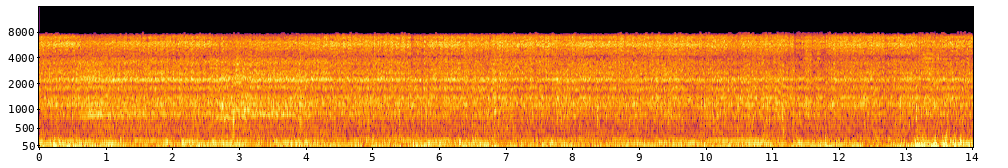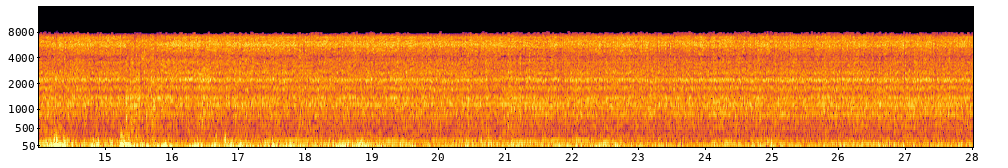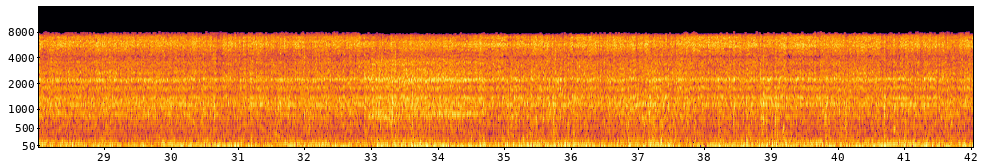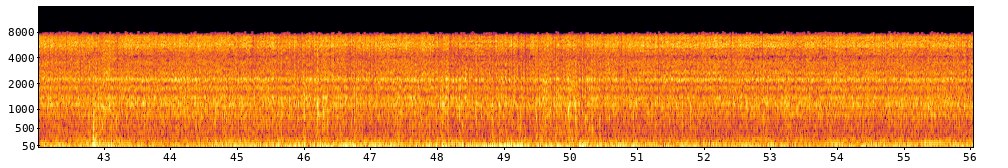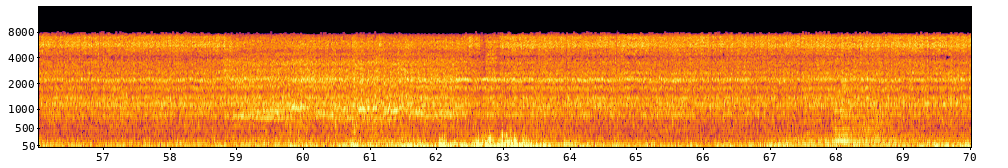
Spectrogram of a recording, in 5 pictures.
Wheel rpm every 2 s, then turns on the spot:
120, 110, 120, 110, 110, 110, 120, 110, 110, 110, 110, 120, 110, 110, 110, 110, 110, 120, 110, 120, 110, 120, 120, 120, 110, 120, 120, 110, 120, 110, 120, 120, 110, 120, 120.
none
